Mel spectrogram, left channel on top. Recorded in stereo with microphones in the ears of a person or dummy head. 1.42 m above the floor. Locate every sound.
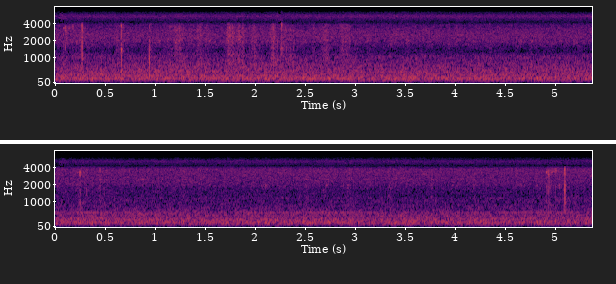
0.0 s running water: 45° left (ahead or behind)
